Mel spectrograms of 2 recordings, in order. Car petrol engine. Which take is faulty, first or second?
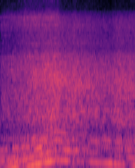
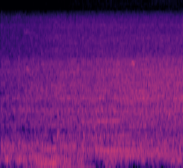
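second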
